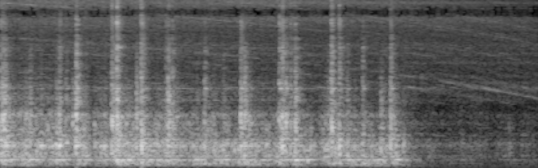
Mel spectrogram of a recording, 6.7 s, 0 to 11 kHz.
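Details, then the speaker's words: 2012 Beko WMD261 washing machine on spin and drain, pump drains fine: heavy rumbling roar with irregular knocking rattle during fast spin, dying as drum slows; worn drum bearings. "Pump runs, drains fine. But it sounds like it's washing some undissolved carbon tabs."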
